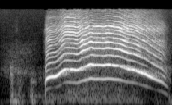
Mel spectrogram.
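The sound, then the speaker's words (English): A hunting call imitates a wounded calf's distress bleat, meant to draw in does and bucks. It gives one long, loud, nasal cry that holds steady and sags in pitch at the end, after a few faint sounds. “And then here's a wounded calf.”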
